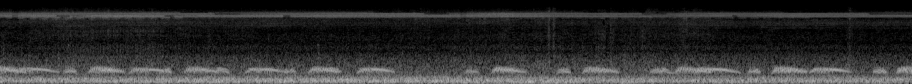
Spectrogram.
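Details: Spotted dove used as a ground decoy, provoking a wild rival that comes down to fight; a long run of quick, evenly spaced soft coos with a brief pause midway, steady hum and high whine underneath.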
